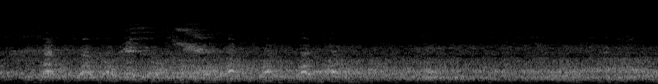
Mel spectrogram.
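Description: Faint outdoor street background with a distant dog barking.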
